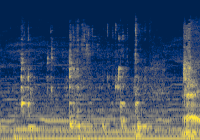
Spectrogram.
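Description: Liquid shellac poured from a small container into a glass bottle of methylated spirits, trickling and dripping.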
